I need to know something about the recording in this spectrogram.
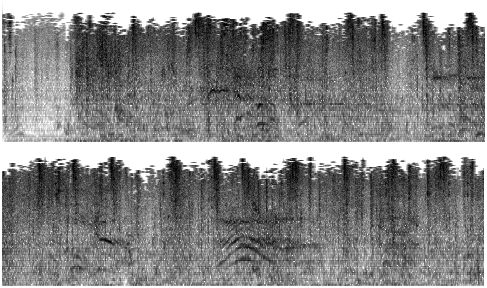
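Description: Soldiers shout and cry out during a battle.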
